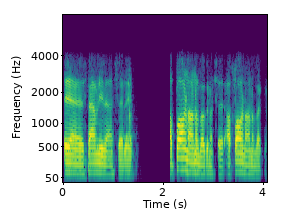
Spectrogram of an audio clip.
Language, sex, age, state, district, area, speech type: Tamil, male, 18-30, Tamil Nadu, Perambalur, urban, conversation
